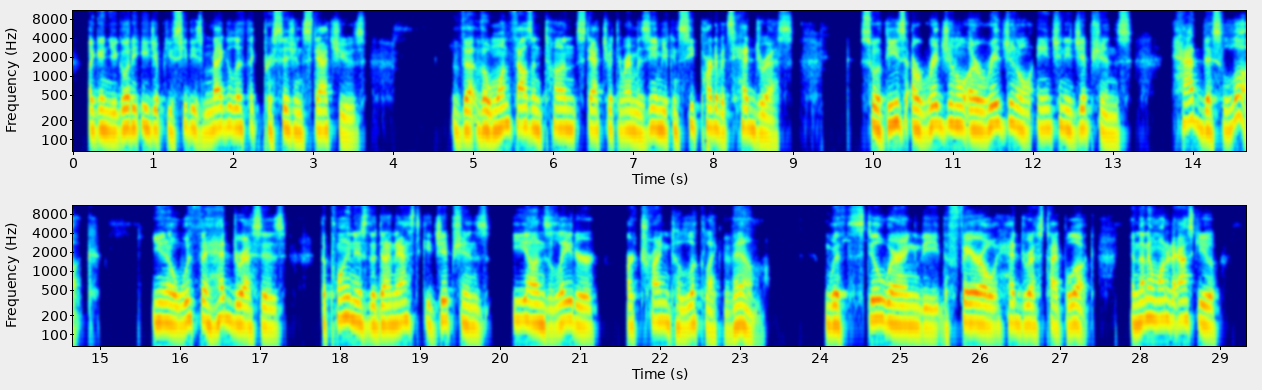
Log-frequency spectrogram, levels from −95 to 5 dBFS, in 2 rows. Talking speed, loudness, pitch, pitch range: 145 wpm, -27 LUFS, 145 Hz, 140-160 Hz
